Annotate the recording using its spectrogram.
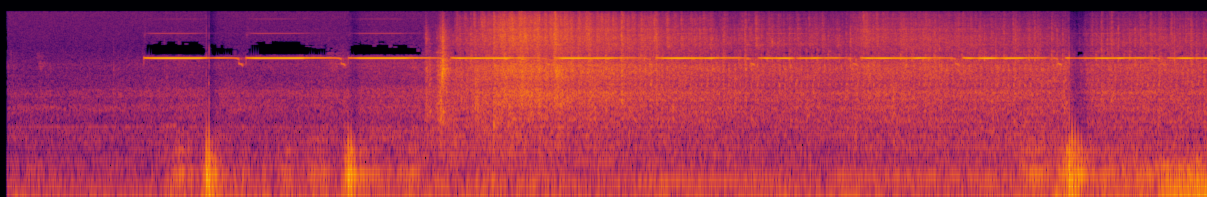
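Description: Automatic sliding gate's warning alarm giving a steady high-pitched beep, starting about a second and a half in and broken twice briefly near the start, over a low rumble with a few knocks as the gate moves.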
